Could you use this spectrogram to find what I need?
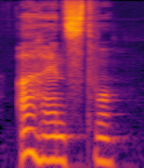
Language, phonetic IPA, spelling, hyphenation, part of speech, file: Ukrainian, [ɐˈɦɛn(t)stwɔ], агентство, агент‧ство, noun, Uk-агентство.ogg
- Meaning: agency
